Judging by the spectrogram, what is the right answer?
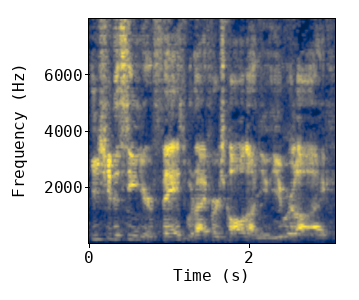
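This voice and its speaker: Sounding excited, a male live performer voices a mellow, surfer-talking green sea turtle who keeps saying "dude" and trades improvised jokes with the crowd. His medium-pitched voice is a little fast and close to how he'd normally speak. It's picked up from afar in an echoey venue full of audience chatter and crowd noise.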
